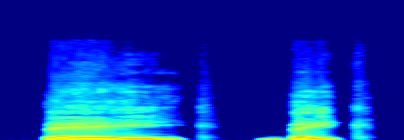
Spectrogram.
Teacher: In bake, the A has the long sound A, but it's actually two sounds A. Bake.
